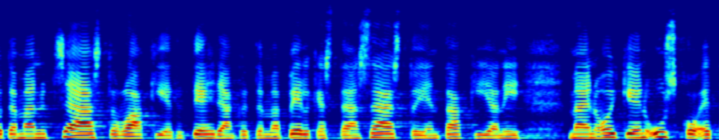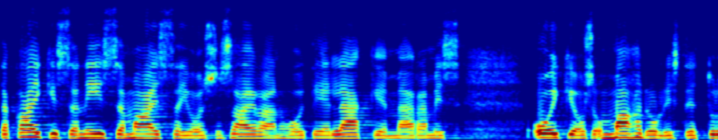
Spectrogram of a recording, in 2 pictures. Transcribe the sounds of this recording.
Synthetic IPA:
ot̪æmænyt̪sæːst̪ølɑkiet̪ːæt̪ehdæːŋkøt̪æmæpelkæst̪æːnsæːst̪øjent̪ɑkiɑnimæenoikeinuskoet̪ːækɑikisːɑniːsːæmɑisːɑjoisːɑsɑirɑinhoit̪eːlæːkːeːmmæːræmis | ʔoikeusommɑhdolːˑist̪et̪ːu

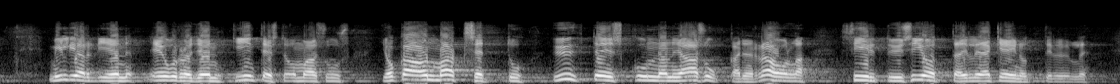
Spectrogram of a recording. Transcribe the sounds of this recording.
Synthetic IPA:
miljɑrdieneurojenkiːnt̪ˑeist̪øomɑsuːsjokɑonmɑkset̪ːuyht̪eiskunːɑnjɑɑsukːɑiderrɑholːɑsiːrt̪yisiot̪ːɑjilːejɑkeinot̪ːeloilːe

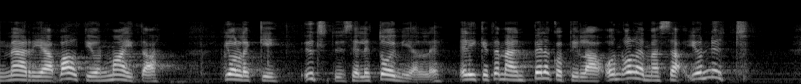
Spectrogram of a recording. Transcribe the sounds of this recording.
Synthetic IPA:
nmæːriæʋɑlt̪ionmɑit̪ɑ | jolːekːi | yksi̥t̪yiselːet̪oimiɑ̰lːḛ | elikːæt̪æmænpelkot̪ilɑʔonolemɑsːɑ̰jonyt̪

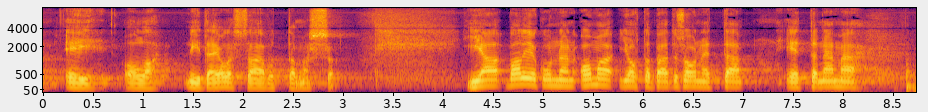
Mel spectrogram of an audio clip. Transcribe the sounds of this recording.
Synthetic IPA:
eiolːɑniːt̪æeijolessɑːʋut̪ːɑmɑsːɑ | jɑʋɑljokunːɑnomɑjoht̪opæːt̪øsonet̪ːæ | et̪ːænæmæ

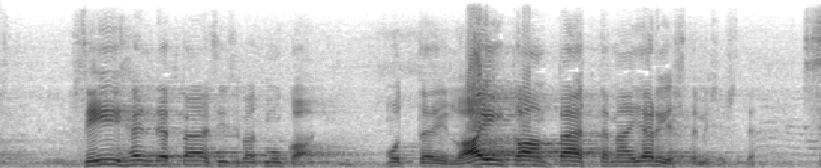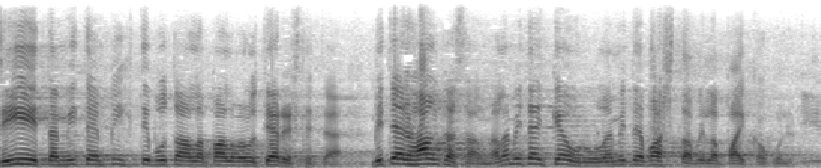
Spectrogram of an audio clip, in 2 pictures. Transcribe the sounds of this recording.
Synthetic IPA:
siːhennepæːsisiʋæt̪mukɑ̰n | mut̪ːeilɑiŋkɑːmpæːt̪ːæmæːjærjest̪æmisḛst̪æ̰ | siːt̪æmit̪empiht̪iput̪ɑlːɑpɑlʋelut̪jærjest̪et̪æ̰ː | mit̪enhɑŋkɑsɑlmɑlːɑmit̪eŋkeuruːlɑjɑmit̪eʋʋɑst̪ɑːʋilːɑpɑikːɑ̰kṵnḛ

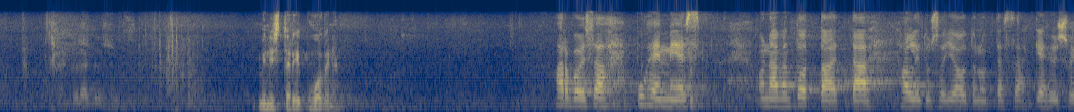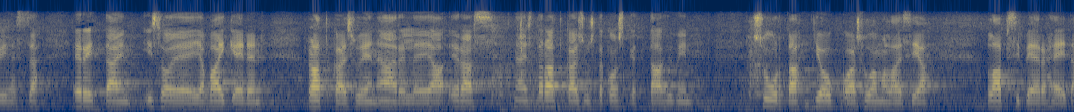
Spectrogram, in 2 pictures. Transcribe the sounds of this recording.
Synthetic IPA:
minist̪eɾihuoʋinen | ɑrʋo̞isɑpuɦemːiesonɑiʋɑnt̪ot̪ːɑet̪ːæhɑlːit̪usojout̪unut̪tæsːækeɦysriːhesːæ | ʔe̞ɾit̪ːæinisojejjɑʋɑjkeiden | rɑt̪kɑisujenæːɾelːejɑʔe̞ɾæsnæist̪ærɑt̪kɑisuist̪ɑkosket̪ːɑːhyʋin | suːrt̪ɑjoukːoɑsuomɑlɑisiɑ | lɑpsiperɦejt̪æ

